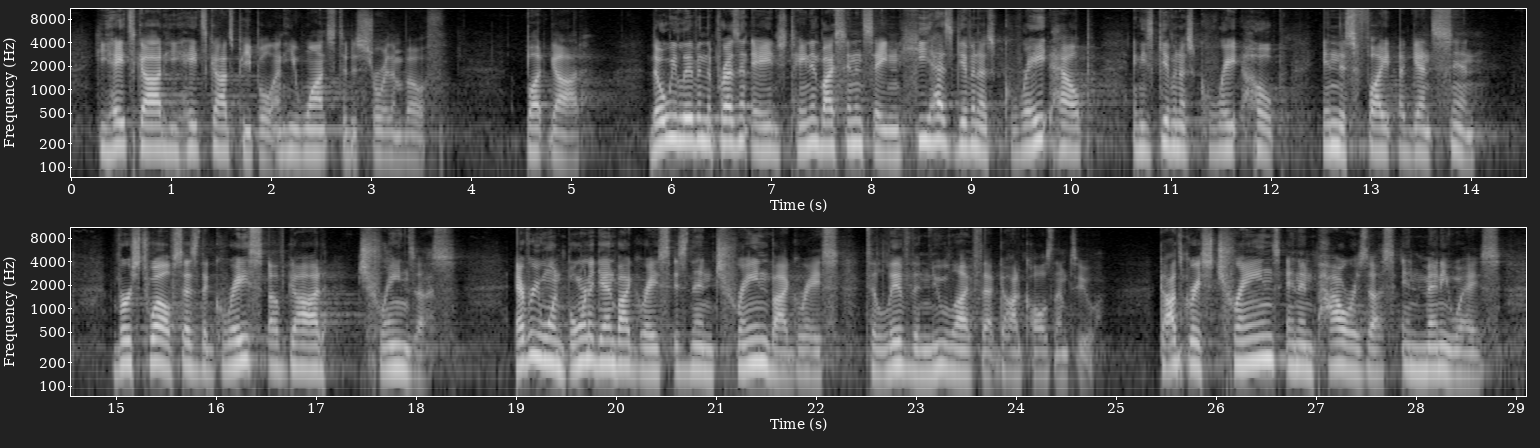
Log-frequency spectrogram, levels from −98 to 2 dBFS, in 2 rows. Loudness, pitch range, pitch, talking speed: -24 LUFS, 155-190 Hz, 170 Hz, 170 wpm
